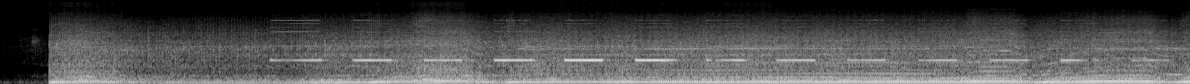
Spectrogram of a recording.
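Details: Kubota 520 hydrostatic wheel loader that won't reverse up a steep hill: reverse alarm beeps as the diesel labours and surges pushing backward into a pile, barely moving. Forward climbs with wheels spinning; reverse may be hitting relief.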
